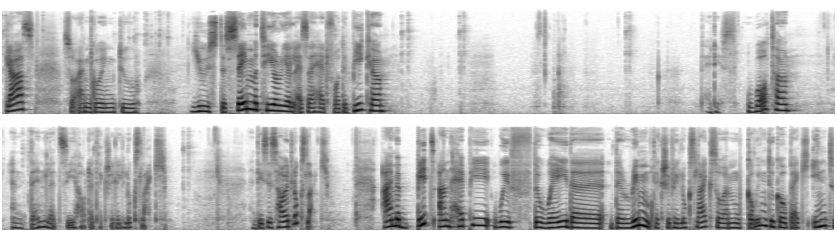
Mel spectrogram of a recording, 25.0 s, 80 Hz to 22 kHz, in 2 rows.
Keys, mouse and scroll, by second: 0.1 click, 5.0 click, 6.1 click, 6.9 click, 9.4 click, 12.9 z, 15.2 click, 23.7 z.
